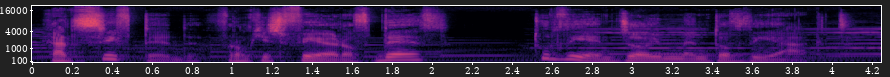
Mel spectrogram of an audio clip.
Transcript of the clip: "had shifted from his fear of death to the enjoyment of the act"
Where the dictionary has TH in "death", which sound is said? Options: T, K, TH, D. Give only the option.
TH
